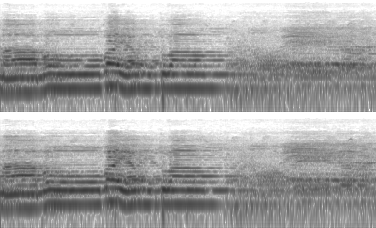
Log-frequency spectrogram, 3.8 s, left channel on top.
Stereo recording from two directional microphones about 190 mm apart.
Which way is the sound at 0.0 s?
55° left (ahead or behind).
